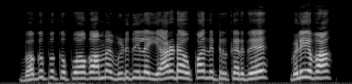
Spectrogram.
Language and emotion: Tamil, angry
